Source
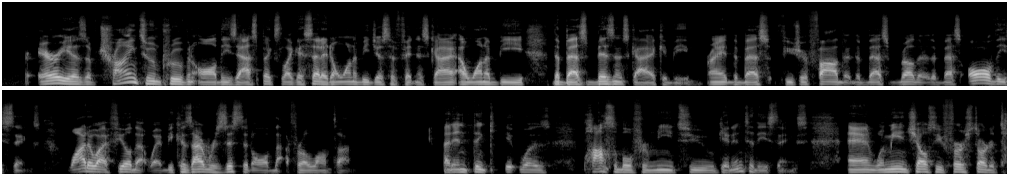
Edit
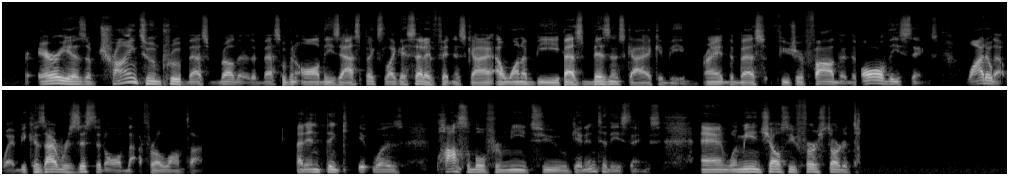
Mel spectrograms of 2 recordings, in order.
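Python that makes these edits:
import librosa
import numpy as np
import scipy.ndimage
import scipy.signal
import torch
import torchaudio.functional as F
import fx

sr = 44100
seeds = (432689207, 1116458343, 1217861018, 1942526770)

y = fx.edit(x, sr, fx.cut(start_s=3.25, length_s=0.66),
    fx.cut(start_s=5.26, length_s=0.41),
    fx.move(start_s=8.58, length_s=1.03, to_s=1.78),
    fx.cut(start_s=10.97, length_s=0.4),
    fx.fade_down_up(start_s=13.37, length_s=1.12, db=-17.5, fade_s=0.26), tone=tone)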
